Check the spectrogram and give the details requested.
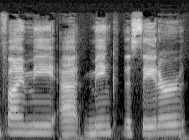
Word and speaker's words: Satyr: And you can find me at Mink the Satyr. That is Satyr, like the mythological creature, not the Jewish sad meal.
